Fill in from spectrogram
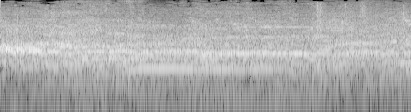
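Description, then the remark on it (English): A large crowd of Michael Jackson's fans cheers loudly and continuously as he waves and walks out of court after being acquitted, with shrill screams and whoops rising above a dense, steady roar of voices for the whole few seconds. “We're on pictures of Michael Jackson waving to the crowd, walking out, and the crescendo grows from his fans.”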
